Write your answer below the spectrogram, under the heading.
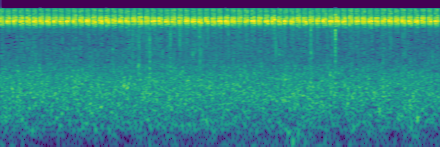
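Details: Crickets at night beside a river: a high, steady, finely pulsing shrill runs throughout, over a constant wash of flowing water and scattered sharp crackles and pops from a campfire.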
